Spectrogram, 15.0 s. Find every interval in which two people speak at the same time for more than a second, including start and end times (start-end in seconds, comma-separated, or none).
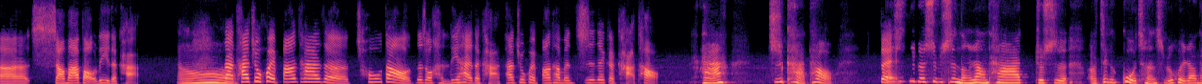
none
